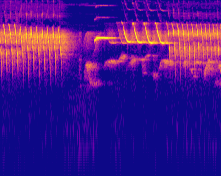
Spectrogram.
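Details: Song of Belgian canaries: a dense, very fast buzzing trill that fades out, then a sharp whistled note leading into a new run of rolling, repeated sweeping notes.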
